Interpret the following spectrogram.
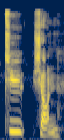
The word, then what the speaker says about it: Touchon: Okay, so Touchon. It's really easy. Touchon. So that's the village where we live. Touchon, it's 800 people. And it's Touchan, and you pronounce it Touchon.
